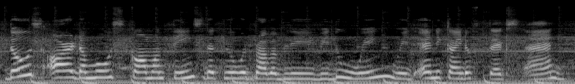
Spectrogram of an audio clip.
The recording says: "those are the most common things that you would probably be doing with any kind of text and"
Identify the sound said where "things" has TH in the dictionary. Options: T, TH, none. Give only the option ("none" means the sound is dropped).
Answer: T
